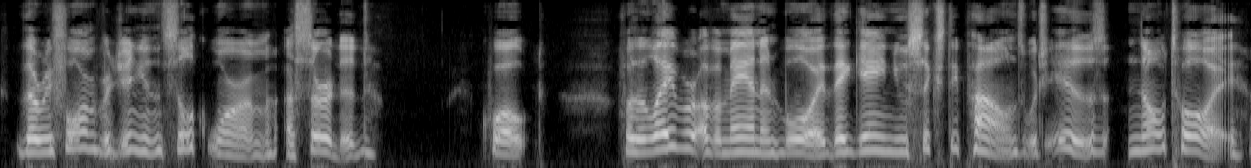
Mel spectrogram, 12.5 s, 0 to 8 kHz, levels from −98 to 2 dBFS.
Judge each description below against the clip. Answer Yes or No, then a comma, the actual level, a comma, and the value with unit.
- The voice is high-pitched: Yes, high, 210 Hz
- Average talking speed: No, slow, 110 wpm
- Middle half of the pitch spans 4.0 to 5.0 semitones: Yes, average, 4.3 semitones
